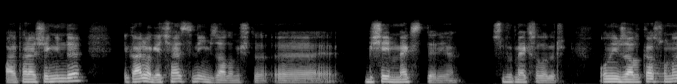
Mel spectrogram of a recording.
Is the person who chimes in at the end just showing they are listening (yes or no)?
yes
